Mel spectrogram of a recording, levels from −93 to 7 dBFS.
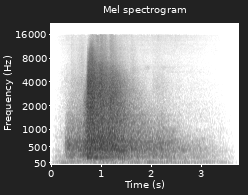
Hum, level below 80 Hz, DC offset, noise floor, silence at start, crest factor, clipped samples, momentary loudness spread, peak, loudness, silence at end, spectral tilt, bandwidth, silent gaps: none; -58 dBFS; under 0.1%; -67 dBFS; 0.3 s; 22 dB; under 0.1%; 25 LU; 0 dBFS; -15 LUFS; 1.3 s; -1 dB/octave; 16 kHz; none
